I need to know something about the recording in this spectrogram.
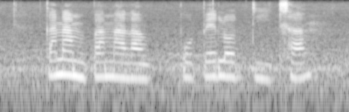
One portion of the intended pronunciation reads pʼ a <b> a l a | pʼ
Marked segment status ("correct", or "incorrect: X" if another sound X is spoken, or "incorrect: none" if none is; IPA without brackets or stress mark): incorrect: m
